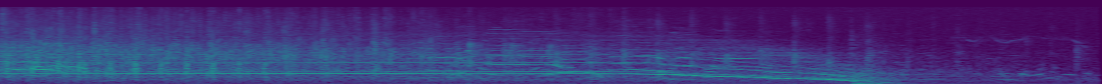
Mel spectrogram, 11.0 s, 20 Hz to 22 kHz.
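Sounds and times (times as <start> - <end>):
synthesizer chord sliding down: 2.0 - 9.5
brief low rumble: 4.4 - 9.5.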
